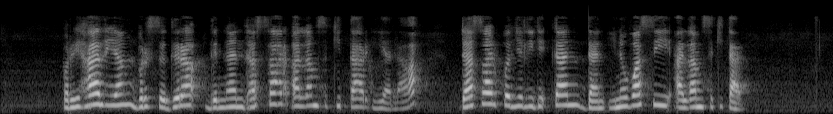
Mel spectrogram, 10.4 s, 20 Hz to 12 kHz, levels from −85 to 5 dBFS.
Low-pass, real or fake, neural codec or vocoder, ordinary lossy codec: 7.2 kHz; fake; codec, 16 kHz, 0.8 kbps, ZipCodec; AAC, 32 kbps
